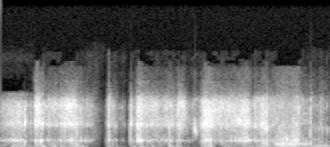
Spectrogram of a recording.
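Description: Rustling and knocking on a video-call participant's just-opened microphone, cutting in suddenly out of silence and running loud and cluttered, with a brief voice-like sound near the end.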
